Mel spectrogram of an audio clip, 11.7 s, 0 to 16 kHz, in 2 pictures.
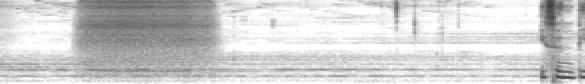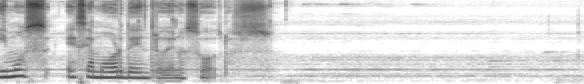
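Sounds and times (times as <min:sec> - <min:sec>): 
person exhaling breath during a guided breathing exercise: 0:00.7 - 0:02.2
speech: 0:05.4 - 0:08.6.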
